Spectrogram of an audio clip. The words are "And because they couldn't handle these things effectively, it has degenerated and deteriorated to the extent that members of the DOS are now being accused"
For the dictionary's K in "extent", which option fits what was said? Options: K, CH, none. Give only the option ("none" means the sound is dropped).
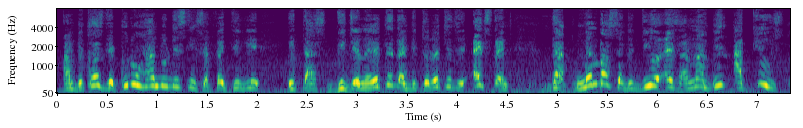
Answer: K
